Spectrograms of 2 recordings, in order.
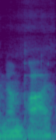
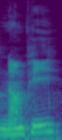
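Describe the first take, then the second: First: The word ends with a 'pie' sound. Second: The word ends with a 'pee' sound. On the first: The speaker calls it right. "which is short for numerical Python" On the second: The speaker calls it wrong. "It is not numpy"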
